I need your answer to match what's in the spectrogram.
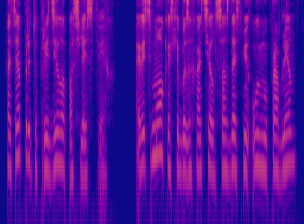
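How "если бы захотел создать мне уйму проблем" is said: ordinary delivery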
